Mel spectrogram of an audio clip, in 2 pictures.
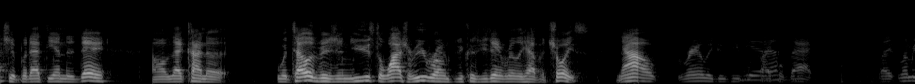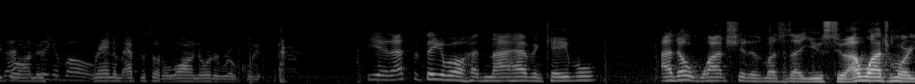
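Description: From 6.38 s to 13.39 s the sound turns dull and narrow, with nothing above 5.8 kHz, and drops about 10 dB with no gap at the change. A faint new noise floor sits well below the signal. The likely cause is the input switching to a poorer device.

Between 8.97 s and 11.65 s the voice and background swell together by about 7 dB. This is automatic gain rising: the input had fallen about 13 dB, so the gain control slowly pushed the level back up and lifted the noise with it.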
